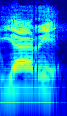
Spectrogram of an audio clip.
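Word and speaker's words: ירא: ay hinugot sa salitang yari and it is pronounced as yar ang ibig sabihin po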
